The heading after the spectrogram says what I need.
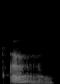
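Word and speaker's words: Kahn: I sometimes mispronounce it, Irving, and it's not. It's Bergen Khan K Ahn well-known developer had bought the pen skeos and I think it was about 1962.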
